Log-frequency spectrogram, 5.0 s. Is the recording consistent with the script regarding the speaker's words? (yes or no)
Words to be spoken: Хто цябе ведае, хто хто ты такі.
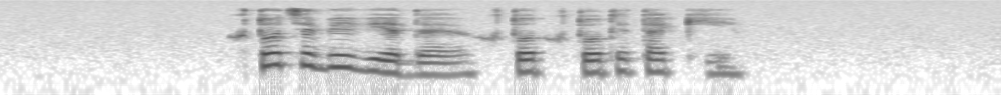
yes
